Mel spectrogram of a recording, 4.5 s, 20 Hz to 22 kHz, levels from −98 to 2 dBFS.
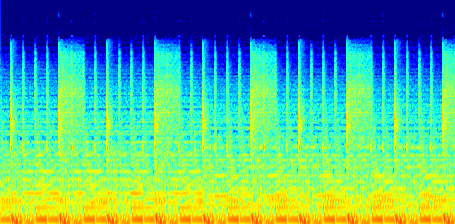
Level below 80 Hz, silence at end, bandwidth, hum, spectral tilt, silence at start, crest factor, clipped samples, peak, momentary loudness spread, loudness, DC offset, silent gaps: -26 dBFS; 0 s; 11.5 kHz; none; -4.5 dB/octave; 0 s; 14 dB; under 0.1%; -8 dBFS; 1 LU; -23 LUFS; 0.2%; none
